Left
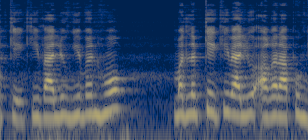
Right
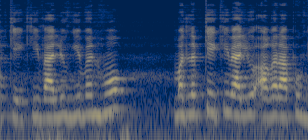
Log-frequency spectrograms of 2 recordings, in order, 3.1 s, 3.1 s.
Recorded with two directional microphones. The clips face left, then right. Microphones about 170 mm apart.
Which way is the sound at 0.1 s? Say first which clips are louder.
Left 3 dB; 25° left (ahead or behind).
